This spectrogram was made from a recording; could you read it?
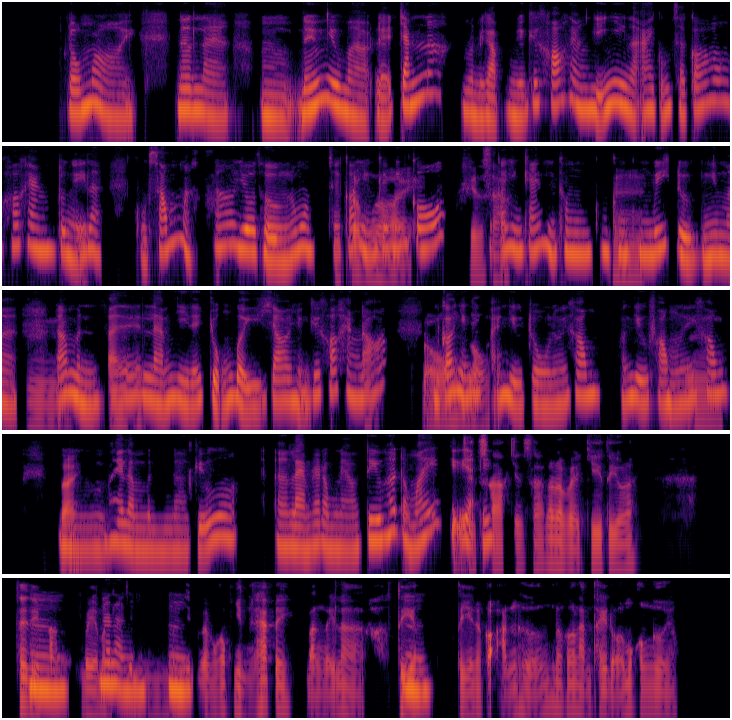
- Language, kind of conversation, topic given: Vietnamese, unstructured, Tiền bạc ảnh hưởng như thế nào đến cuộc sống của bạn?
- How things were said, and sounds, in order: tapping; other background noise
